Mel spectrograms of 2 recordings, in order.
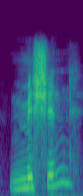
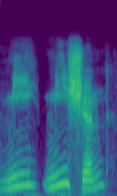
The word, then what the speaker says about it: mission: go to the word Mission instead of me Mission okay give me a short i m mission mission okay good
